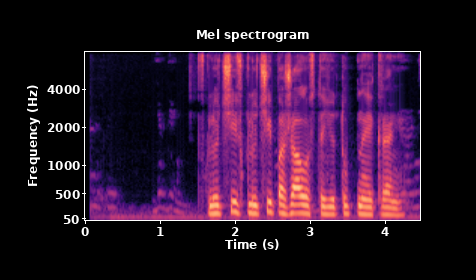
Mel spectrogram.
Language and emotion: Russian, neutral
